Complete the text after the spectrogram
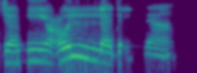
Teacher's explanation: Instead of saying jami'un, we drop that noon and it becomes jami'ul ladayna, holding the sound for 2 counts.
